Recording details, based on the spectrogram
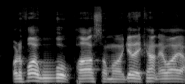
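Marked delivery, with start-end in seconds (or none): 1.2-1.8 super fast, rattled off, words run together. Greeting someone while walking past them, rattled off very fast. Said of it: "You don't even know I said it. It was that fast".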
